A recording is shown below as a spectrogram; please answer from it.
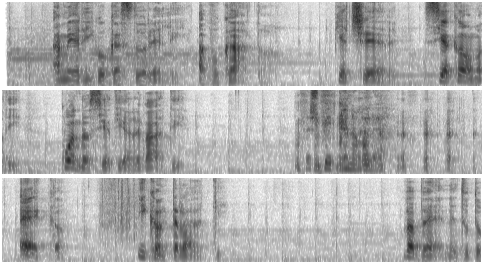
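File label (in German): IT FR (IT Akzent) Synchron; Paco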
